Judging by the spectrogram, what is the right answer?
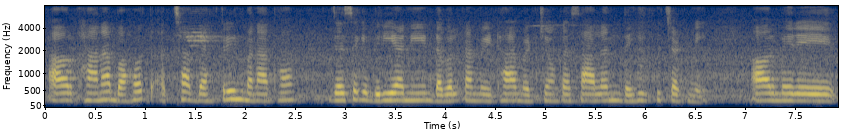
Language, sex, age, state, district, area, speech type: Urdu, female, 45-60, Telangana, Hyderabad, urban, spontaneous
